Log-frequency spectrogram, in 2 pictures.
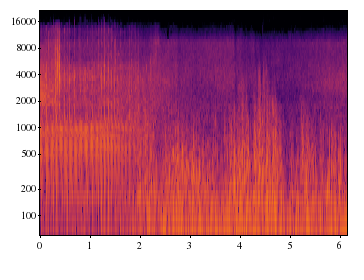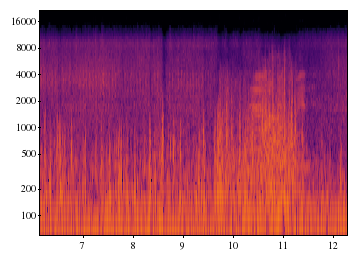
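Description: Strong wind roars and buffets the microphone throughout during tree work near wires, with a chainsaw whining briefly at the start and gusts rising and falling.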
